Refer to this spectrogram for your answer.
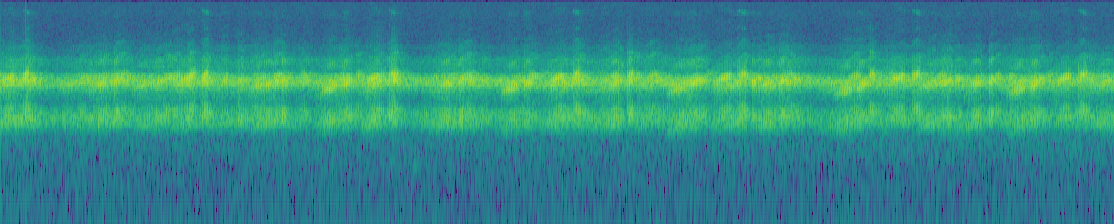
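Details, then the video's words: Frogs gathered in a wetland during spring, croaking together in a live recording: a thick, unbroken wall of rapid trilling calls, bright and buzzy, rising and falling gently in loudness throughout. "Ambient Noise for Sleep Frogs"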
